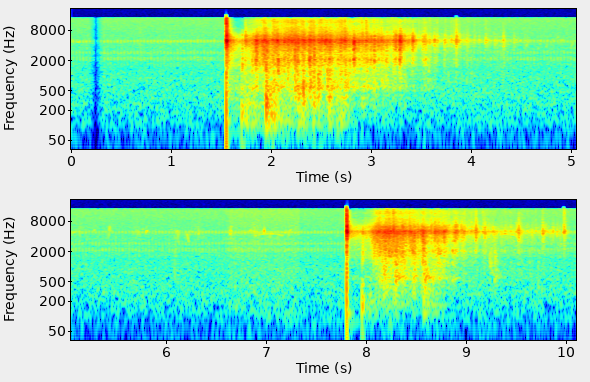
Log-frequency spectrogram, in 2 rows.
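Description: Two rifle shots from a Sako rifle in 6.5x47 Lapua, heard from the target end, about six seconds apart. Each is a single sharp crack followed by about two seconds of trailing noise that dies away; the first is the longer and louder.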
